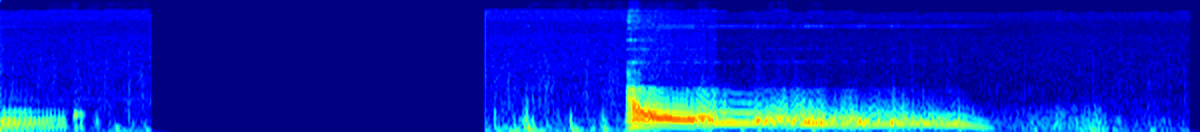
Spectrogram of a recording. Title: stomach growls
